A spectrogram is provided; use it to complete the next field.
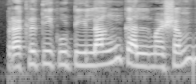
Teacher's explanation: Prakritikutilang kalmasham, because of sandhi. Anuswara changes to nga there.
